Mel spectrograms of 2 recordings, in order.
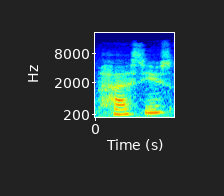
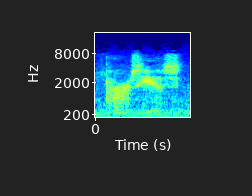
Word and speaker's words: Perseus: loving that already question is it pursues or perseus this seems like a question google can answer perseus perseus that is 100 not how i pronounced that when i was growing up perseus okay i'm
